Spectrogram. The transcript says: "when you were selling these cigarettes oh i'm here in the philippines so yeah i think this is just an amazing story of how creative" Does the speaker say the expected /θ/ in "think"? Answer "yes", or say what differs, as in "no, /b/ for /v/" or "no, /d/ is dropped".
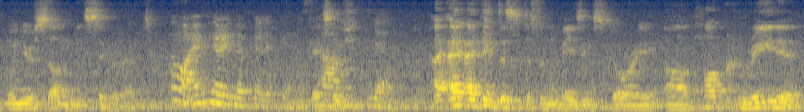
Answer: yes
